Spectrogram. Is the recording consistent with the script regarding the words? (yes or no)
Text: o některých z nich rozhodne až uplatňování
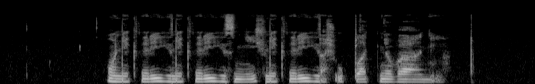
no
